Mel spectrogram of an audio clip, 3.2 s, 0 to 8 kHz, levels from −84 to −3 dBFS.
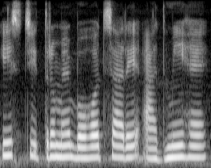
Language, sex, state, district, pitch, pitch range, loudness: Hindi, female, Gujarat, Valsad, 200 Hz, 195-210 Hz, -13 LUFS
